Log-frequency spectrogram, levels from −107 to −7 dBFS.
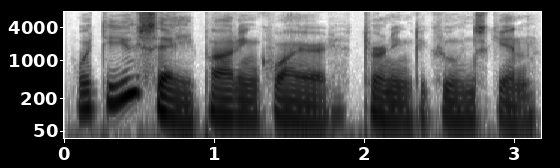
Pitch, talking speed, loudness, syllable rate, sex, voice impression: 100 Hz, 170 wpm, -17 LUFS, 4.4 syllables/s, male, masculine, adult-like, slightly old, slightly thick, relaxed, weak, slightly dark, very soft, muffled, slightly fluent, slightly raspy, slightly cool, intellectual, refreshing, very sincere, very calm, very mature, very friendly, very reassuring, unique, slightly elegant, wild, sweet, very kind, modest, slightly light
